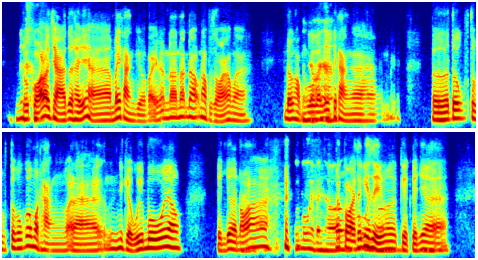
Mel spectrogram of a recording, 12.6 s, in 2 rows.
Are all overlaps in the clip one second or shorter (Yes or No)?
No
